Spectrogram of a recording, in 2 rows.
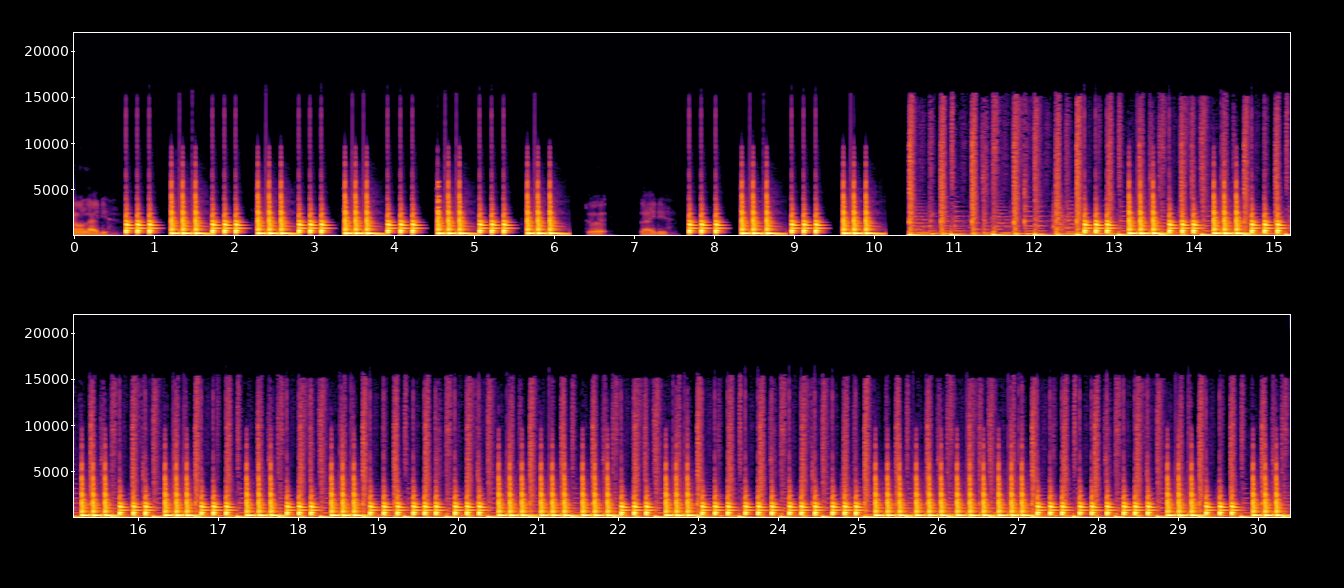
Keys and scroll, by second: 0.6 KP_4, 1.4 KP_5, 1.7 KP_4, 2.8-5.0 typing, 7.6-9.8 typing, 13.2-19.0 typing, 20.4-23.0 typing, 24.2 KP_4, 25.4 KP_5, 26.8 KP_5, 28.4-30.4 typing.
